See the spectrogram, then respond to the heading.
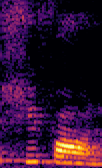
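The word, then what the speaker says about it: chef: यहाँ पर भी देखिए सी एच है लेकिन इसका उच्चारण हो रहा है श.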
